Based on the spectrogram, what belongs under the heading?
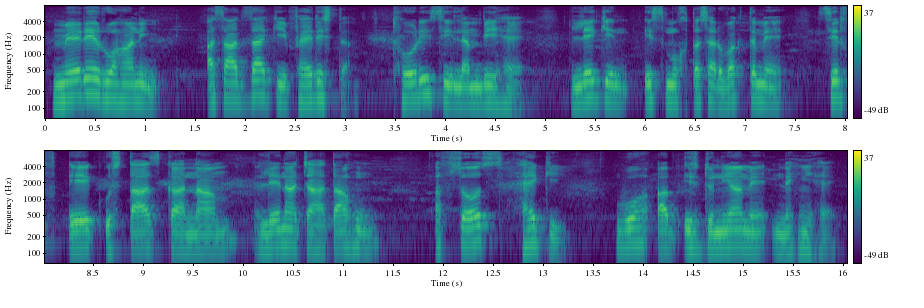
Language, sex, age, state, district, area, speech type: Urdu, male, 18-30, Bihar, Purnia, rural, spontaneous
